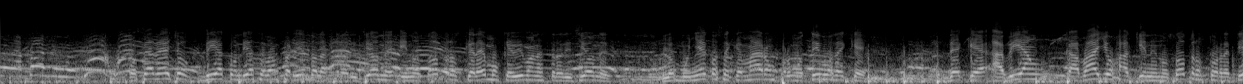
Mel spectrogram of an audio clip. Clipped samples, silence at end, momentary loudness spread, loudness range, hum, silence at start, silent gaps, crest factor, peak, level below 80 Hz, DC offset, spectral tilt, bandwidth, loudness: under 0.1%; 0 s; 3 LU; 1 LU; none; 0 s; none; 16 dB; -6 dBFS; -40 dBFS; under 0.1%; -9 dB/octave; 7.2 kHz; -24 LUFS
